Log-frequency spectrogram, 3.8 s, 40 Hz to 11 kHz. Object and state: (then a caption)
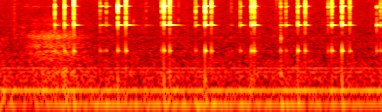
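Ceramic mug. A white ceramic mug, hollow and apparently empty, is held close and tapped on its outer wall with long acrylic nails. About 17 quick, bright clinks come in an uneven rhythm, each with a high, glassy tone that dies away almost at once, over a faint steady low hum.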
